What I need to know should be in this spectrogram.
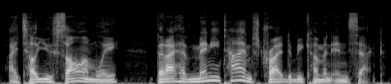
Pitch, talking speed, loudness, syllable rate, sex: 120 Hz, 215 wpm, -18 LUFS, 6.4 syllables/s, male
